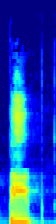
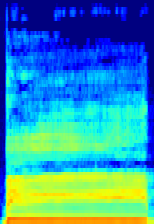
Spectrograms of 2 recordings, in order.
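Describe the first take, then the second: First: It is a short, light, courteous beep. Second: It is a harsh, aggressive beep.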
